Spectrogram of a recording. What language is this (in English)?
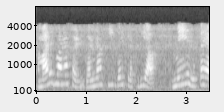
Hindi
